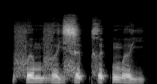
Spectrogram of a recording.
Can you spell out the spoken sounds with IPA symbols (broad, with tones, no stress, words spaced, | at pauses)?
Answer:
fə˧m və˨˦j zə˨˩t̚xə˦˥t̚mə˨˩j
